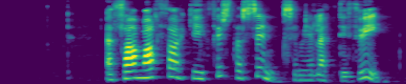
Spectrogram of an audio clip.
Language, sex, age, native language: Icelandic, female, 40-49, Icelandic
